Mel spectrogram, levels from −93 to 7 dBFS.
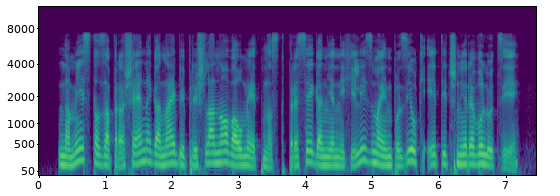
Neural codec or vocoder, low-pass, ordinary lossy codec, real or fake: none; 7.2 kHz; none; real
